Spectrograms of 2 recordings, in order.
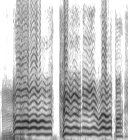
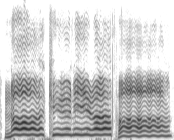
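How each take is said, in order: First: It is delivered in a raw, bestial way. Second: It is delivered in a gentle, lyrical way.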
